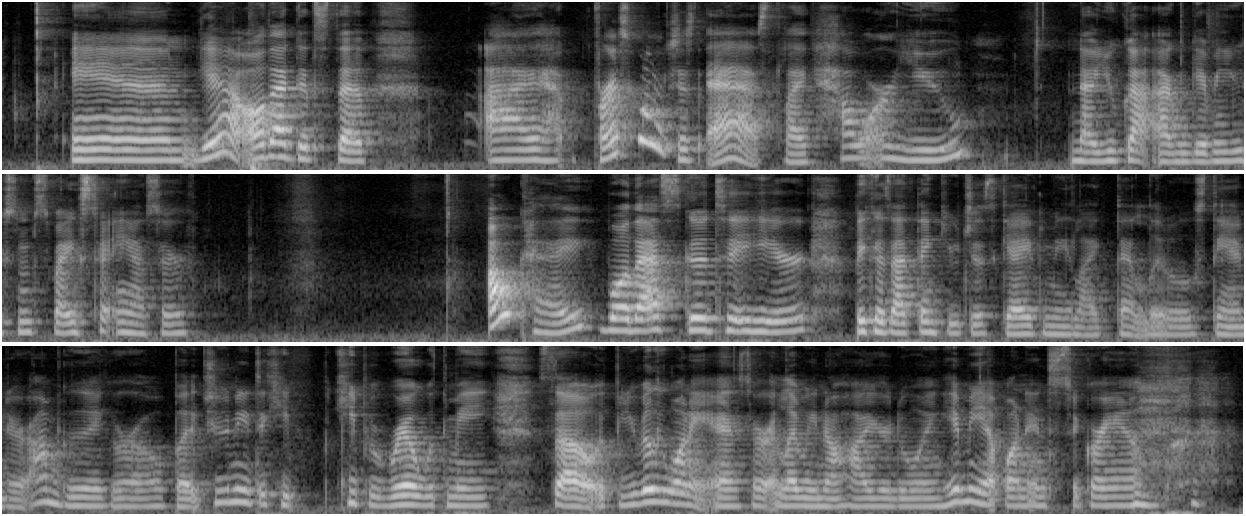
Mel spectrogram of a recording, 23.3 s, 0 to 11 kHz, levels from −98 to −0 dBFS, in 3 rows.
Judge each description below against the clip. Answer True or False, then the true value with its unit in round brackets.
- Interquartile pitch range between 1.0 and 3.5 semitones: False (4.3 semitones)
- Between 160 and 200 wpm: True (195 wpm)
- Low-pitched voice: False (190 Hz)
